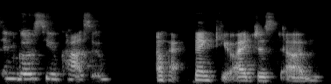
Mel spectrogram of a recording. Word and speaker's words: Ngozi Ukazu: series by, I'm sorry, can you help me pronounce the name? I always do it wrong. I believe it's Ngozi Ukazu.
